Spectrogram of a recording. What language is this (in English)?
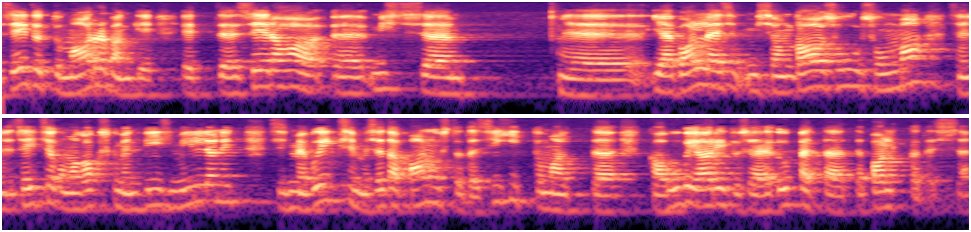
Estonian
